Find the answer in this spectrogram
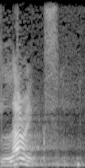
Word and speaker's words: larynx: one more remark on the word larynx two syllables and the second syllable is actually a strong syllable right ranks short vowel but a pretty strong coda there yeah and so probably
